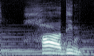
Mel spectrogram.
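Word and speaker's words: خادم: So the next word, which starts with ha, you have learned ha, now ha, ha, ha, with Arabic alphabet ha, ha, ha, and the word is khadim, khadim, khadim, khadim, khadim means servant, servant.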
